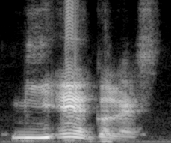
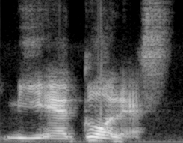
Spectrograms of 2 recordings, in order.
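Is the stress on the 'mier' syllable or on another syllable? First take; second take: mier; another. First: The stress is on the 'mier' syllable. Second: The stress is not on the 'mier' syllable. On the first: The speaker calls it right. "So you say miércoles" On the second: The speaker calls it wrong. "not miércoles"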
